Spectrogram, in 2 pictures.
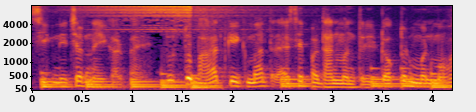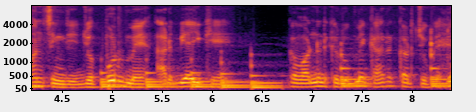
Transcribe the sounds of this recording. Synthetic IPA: sɪɡneːt͡ʃəɾnɐɦĩkɐɾpa̰ːḛd̪oːst̪õbʱaːɾət̪keːkmaːt̪ɾɛ̰ːsepɾɐd̪ʱaːnmə̃nt̪ɾiɖɔːk̚ʈəɾmənmoːɦənsɪ̃ŋɡd͡ʒiːd͡ʒoːpʊɾʋmẽa̰ːɾbijaːikeɡɐʋəɾnəɾkeɾuːpmẽkaːɾkɐɾt͡ʃʊkeɦɛ

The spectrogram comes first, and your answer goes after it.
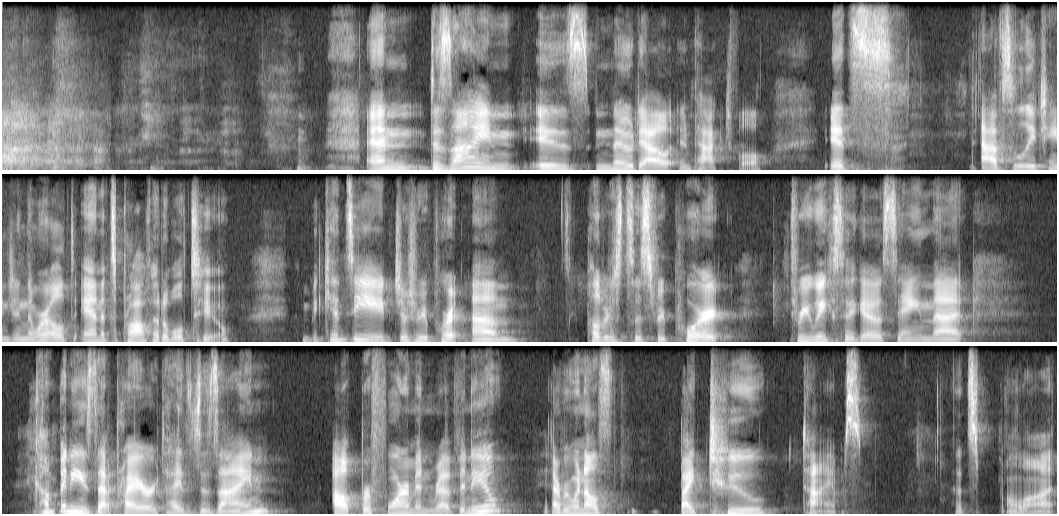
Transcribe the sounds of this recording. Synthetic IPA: ʔɨ̃ndɨzãɪ̃nɪznoʊdaʊɾɨ̰̃mpʰæ̰k̚tfl̩ˠ | ʔɪts | æb̥səlutˡlit͡ʃʰẽɪ̃nd͡ʒɪ̃ŋðəwɜ˞lˠdɨ̃ñɨtspʰɹ̥ɑfɨɾəbl̩ˠtʰʉ̰ | mɨkʰɪ̃nzid͡ʒʌsɹɨpʰɔɹt̚ʌ̃ | pʰʌblɨɪsɹɨpʰɔɹt̚ | θɹiwiksɨɡoʊseɪɪ̃ŋðɨt̚ | kʰʌ̃mpɨɾ̃izðɨt̚pʰɹ̥aɪɔɹɨtʰaɪzdɨzãɪ̃n | ʔaʊt̚pʰə˞fɔɹmɨ̃nɹɛvɨ̃njʉ | ɛvɹiwʌ̃ñɛlˠsb̥aɪtʰʉtʰã̰ɪ̃mz̥ | ðætsʔə̰lɔ̰t̚

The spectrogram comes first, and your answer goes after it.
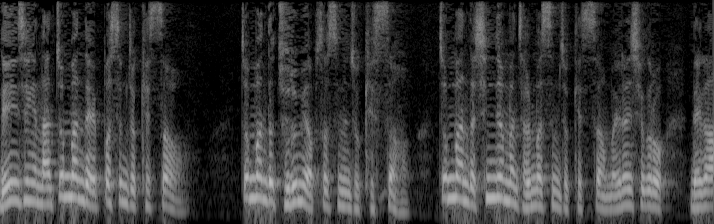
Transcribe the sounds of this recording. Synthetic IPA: ne̞insʰeŋenant͡ɕ͈omandʌep͈ʌs͈ɯmint͡ɕokʰe̞s͈ʌ | t͡ɕ͈omːandʌt͡ɕuɾɯmiʌp̚s͈ʌs͈ɯmjʌnt͡ɕokʰe̞s͈ʌ | t͡ɕ͈omːandʌɕʰimɲʌnmant͡ɕʌɭmas͈ɯmit͡ɕokʰe̞s͈ʌmwʌiɾʌnɕʰiɡɯɾo | ne̞ɡa

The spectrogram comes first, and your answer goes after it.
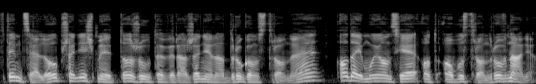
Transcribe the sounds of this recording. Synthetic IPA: ft̪ɘmt̪sɛlupʂɛɲeɕmɘt̪ɔʐuwt̪ɛvɘɾaʐɛɲɛnad̪ɾuɡɔ̃w̃st̪ɾɔ̰nɛ | ɔd̪ɛjmujɔnt̪sjɛʔɔd̪ɔbust̪ɾɔnɾuvnaɲa̰

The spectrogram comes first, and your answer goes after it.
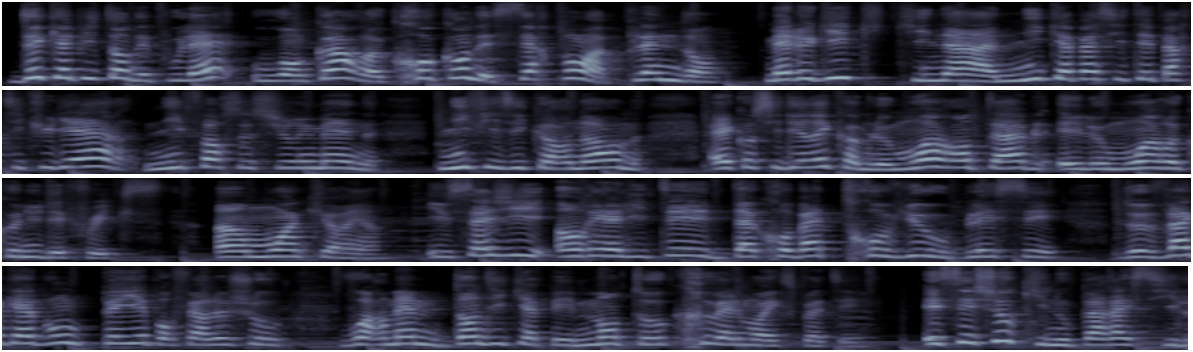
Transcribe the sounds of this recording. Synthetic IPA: d̪ekapit̪ɑ̃d̪epulɛuɑ̃kɔʁkχɔkɑ̃d̪esɛʁpɑ̃aplɛnd̪ɑ̃mɛləɡʲikʰʲːinanikapasit̪epaʁt̪ikʲyljɛʁnifɔʁsəsyʁymɛnː | ifizikɔʁnɔʁmɛkɔ̃sid̪eʁekɔmləmwɛ̃ʁɑ̃t̪ableləmwɛ̃ʁəkɔnyd̪efχiksɛ̃mwɛ̃kəʁjɛ̃ | ilsaʒiɑ̃ʁealit̪ed̪akχɔbat̪ːχovjøublese | d̪əvaɡabɔ̃pejepuʁfɛʁləʃo | vwaʁmɛmd̪ɑ̃d̪ikapemɑ̃t̪okχyɛlmɑ̃ɛksplwat̪eeseʃokʲʰinupaʁɛsil

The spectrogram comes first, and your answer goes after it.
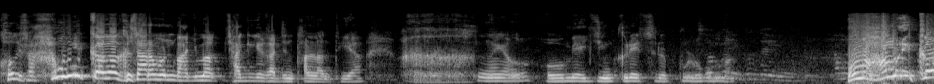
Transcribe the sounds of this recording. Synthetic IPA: kʌɡisʰʌhamuɲik͈aɡakɯsʰaɾamɯnmad͡ʑimak̚t͡ɕaɡiɡakad͡ʑintʰaɭːantʰɯja | jaŋʌmed͡ʑinkɯɾes͈ʰɯɾɯɭpuɭːoɡomːa | ohamuɲik͈a

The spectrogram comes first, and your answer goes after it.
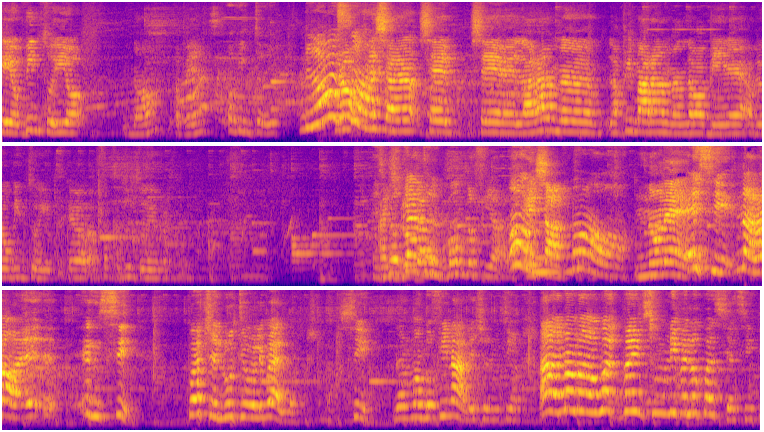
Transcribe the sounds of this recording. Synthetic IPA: k̟eiɔvːint̪oiːo | nɔvabɛːne | ɔvːint̪oiːolɔeɾɔasseselaɾanːlapɾiːmaɾanːand̪aːvabɛːnea̰veːvovint̪oiːoperk̟eɔ̰fːat̪ːot̪ut̪ːoima | ajoak̪ːat̪oilmond̪ofina̰ːlaesanɔnonɛɛsinɔnɔɛ | si | kwat͡ʃːɛlult̪imolivɛlːo | sinelmond̪ofinaːlet͡ʃɛlːult̪imoanɔnɔkwavasunlivɛlːokwalsiasi

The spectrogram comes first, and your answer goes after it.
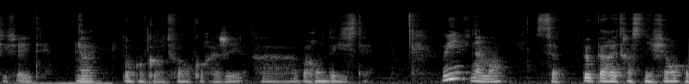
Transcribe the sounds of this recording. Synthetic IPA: ɛk̚sɥalit̪ʰe̥ɛd̪̥ɔ̃kɑ̃kɔʁynfwaɑ̃kuʁaʒeavwaʁɔ̃d̪ɛɡzist̪ʰe | wievinalmɑ̃ | sapøpaʁɛt̪χɛ̃siɲifjɑ̃kɔ̃

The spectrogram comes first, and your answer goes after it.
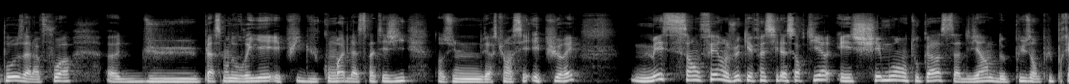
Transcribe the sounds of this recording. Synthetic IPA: pozalafwa | ød̪yplasmɑ̃d̪uvʁijeepɥid̪ykɔ̃bad̪əlast̪χat̪eʒid̪̥ɑ̃zynvɛʁsjɔ̃aseʔepʰyʁe | mɛsaɑ̃fɛʁɛ̃ʒøkʲiɛfasilasɔʁt̪iʁeʃemwaɑ̃t̪ukasad̪əvjɛ̃d̪əplyzɑ̃plypχe

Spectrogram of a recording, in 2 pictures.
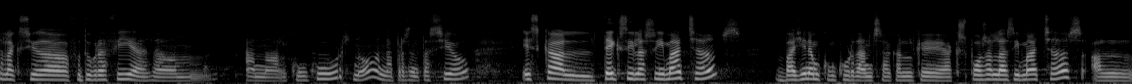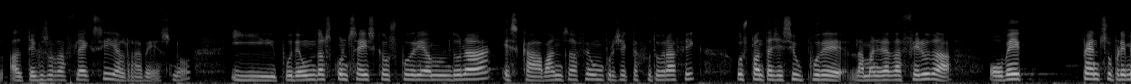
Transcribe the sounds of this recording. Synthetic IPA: sələksioðəfut̪uɣɾəfiəzəm | ənəlˠkuŋkurznoənləpɾəzənt̪əsio | eskəːlˠt̪ekz̥t̪iləzimad͡ʒəz̥ | baʒinəmkuŋkuɾð̞ansəkəlˠkɛːkspɔzənləzimat͡ʃəzə̰lˠə̰lˠt̪ekzurəflɛksiːəlˠrəβḛz̥no̰ | ipuðɛund̪əlˠskunsɛʎskəuspuðɾiəmd̪unaeskəːβanzðəfeumpɾuʒɛk̚t̪əfut̪uɣɾafikusplənt̪əʒesiwpuðɛləməneɾəðəfeɾuðə | oβepɛnsupɾim

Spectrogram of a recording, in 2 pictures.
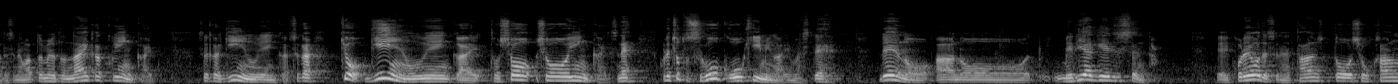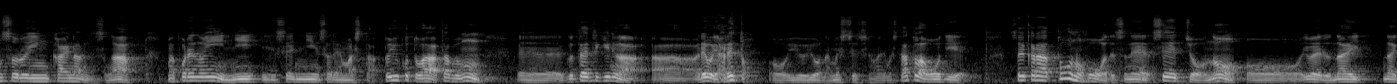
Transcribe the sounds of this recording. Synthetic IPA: d̪e̞sɨne̞mat̪ome̞ɾɯ̟t̪o̞naikakɯ̟ĩŋka̰ḭ | so̞ɾe̞kaɾaɡʲĩɯ̟̃ːẽĩŋka̰ḭsoɾekaɾakʲo̞ːɡʲĩɯ̟ẽŋkait̪o̞ɕo̞ːɕo̞ːĩŋkaḭd̪e̞sɨne̞ko̞ɾe̞t͡ɕo̞t̪ːo̞sɨɡo̞kɯo̞ːkʲiːmʲiɡa̰ːɾʲimaɕi̥t̪e̞ | ɾe̞ːno̞ano̞ | me̞dʲiaɡe̞ːd͡ʑi̥sẽ̞nt̪ḁ | eko̞ɾe̞o̞d̪e̞sɨnet̪ãɰ̃t̪o̞ːɕo̞kãɰ̃sɨɾɯ̟ĩŋkainãnd̪e̞sɨɡamako̞ɾe̞no̞iːɲ̟isẽ̞ɲ̟ːĩɰ̃saɾe̞maɕi̥t̪a̰t̪o̞jɯ̟ːko̞t̪o̞βat̪abɯ̟̃ŋ | eɡɯ̟t̪ait̪̬e̞k̬ʲiɲ̟iβa̰ɾe̞ojaɾet̪o̞̥jɯ̟ːjo̞ːname̞se̞ːʑimonaɾʲimaɕi̥t̪aːt̪o̞βao̞ːd̪ʲie | so̞ɾe̞kaɾat̪o̞ːno̞ɦo̞ːɡad̪e̞sɨne̞se̞ːt͡ɕo̞ːno̞ | iβajɯɾɯ̟nainai

